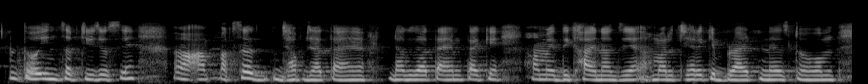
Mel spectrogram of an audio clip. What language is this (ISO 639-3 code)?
urd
